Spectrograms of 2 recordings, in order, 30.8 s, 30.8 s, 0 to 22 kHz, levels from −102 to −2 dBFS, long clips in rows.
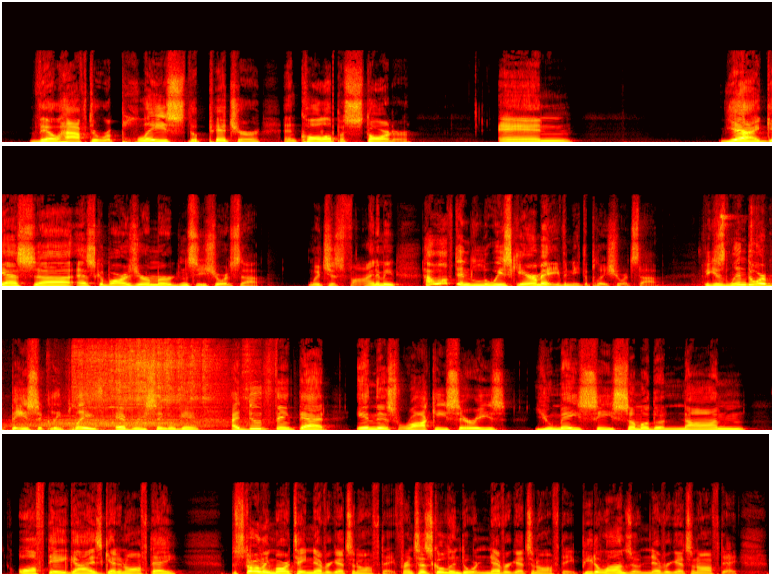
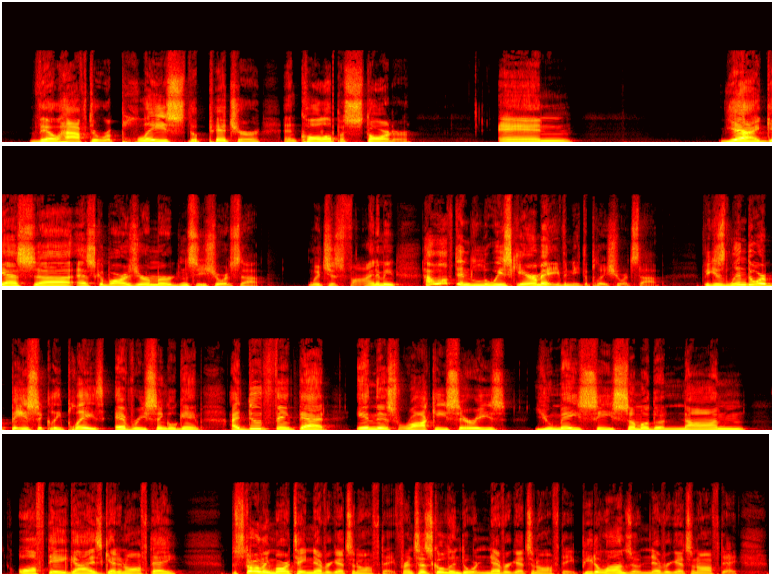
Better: second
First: door banging; noticeable; from 15 to 18 s; peak 4 dB below the speech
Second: none

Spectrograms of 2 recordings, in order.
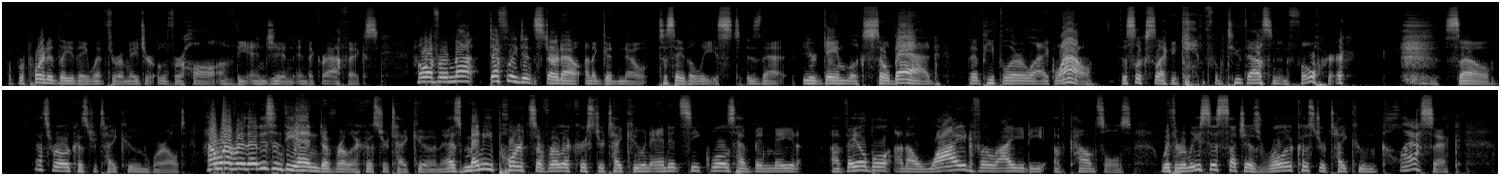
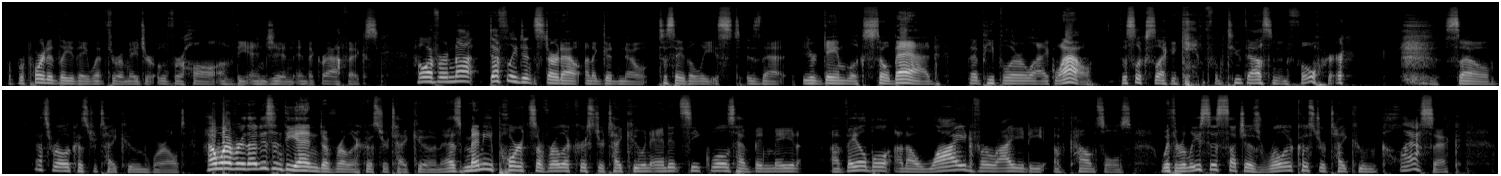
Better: second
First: distortion; heavy; 7 dB below the speech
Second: none

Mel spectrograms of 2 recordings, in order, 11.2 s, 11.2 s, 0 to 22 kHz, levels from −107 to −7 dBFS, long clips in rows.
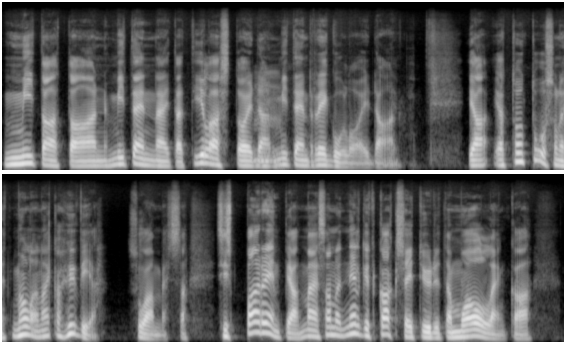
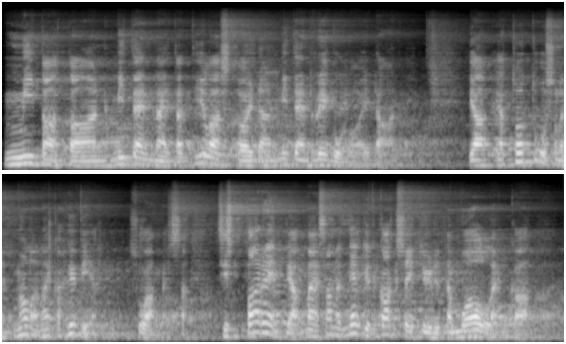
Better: first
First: none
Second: room echo; noticeable; dies away in 2 s // off-mic speech; far

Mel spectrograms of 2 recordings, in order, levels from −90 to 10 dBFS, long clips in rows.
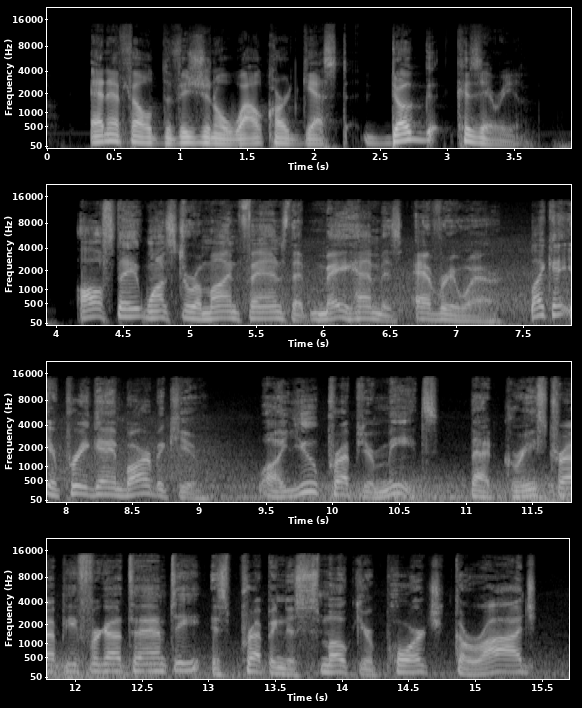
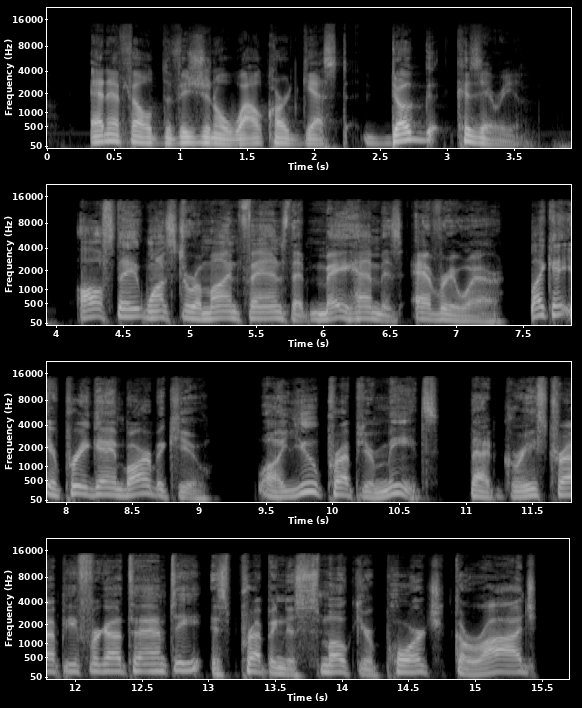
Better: second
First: rain or running water; noticeable; from 5 s on; 15 dB below the speech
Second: none

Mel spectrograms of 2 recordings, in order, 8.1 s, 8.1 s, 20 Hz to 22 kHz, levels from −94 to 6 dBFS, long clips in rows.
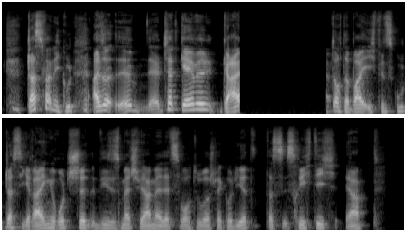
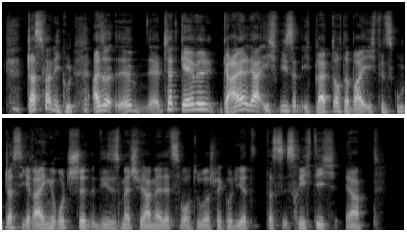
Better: second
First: audio cutting out; at 2.5 s for 1 s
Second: none

